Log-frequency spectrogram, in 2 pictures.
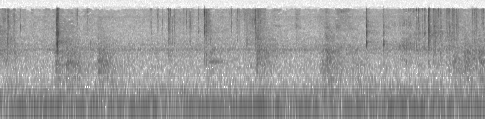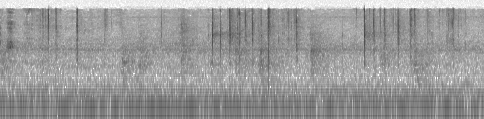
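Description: A metal blade scrapes and shaves flakes off a solid, star-shaped bar of yellow soap held in a hand with painted nails. The sound is a quiet, steady run of soft, crinkly scraping with many brief bright ticks and crackles over a constant low hum.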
